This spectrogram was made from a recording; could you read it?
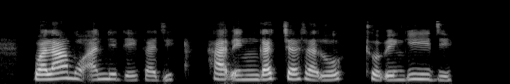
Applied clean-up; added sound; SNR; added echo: neural mask model Resemble Enhance denoiser.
